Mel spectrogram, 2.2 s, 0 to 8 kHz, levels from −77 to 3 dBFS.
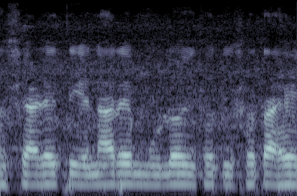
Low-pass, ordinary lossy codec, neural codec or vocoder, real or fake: none; none; none; real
